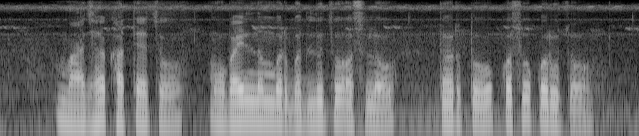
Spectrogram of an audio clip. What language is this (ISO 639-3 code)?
mar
